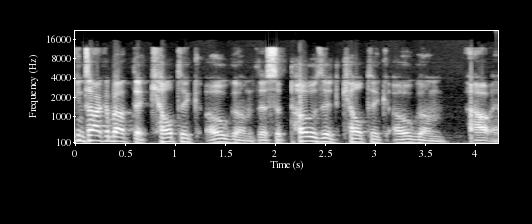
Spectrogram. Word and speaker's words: Ogham: They'll say it's Ogham. You don't say the G. I'm from Kansas and we're pretty literal with our pronunciation. So the Ogham is this type of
